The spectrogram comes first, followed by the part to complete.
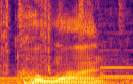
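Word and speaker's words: Juan: I put the hyphen there because I just wanted to remember how to say Hoan instead of Joan because I said Joan.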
